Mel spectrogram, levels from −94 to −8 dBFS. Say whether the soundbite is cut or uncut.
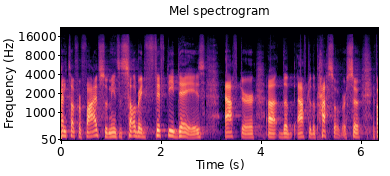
uncut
